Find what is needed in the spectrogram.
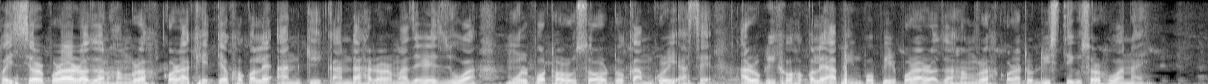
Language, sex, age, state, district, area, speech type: Assamese, male, 18-30, Assam, Dibrugarh, rural, read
